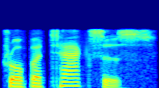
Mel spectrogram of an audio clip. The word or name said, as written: tropotaxis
